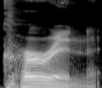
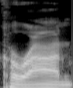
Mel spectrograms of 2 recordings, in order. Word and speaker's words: Curran: K Squizzy, my man, aka Curran, pronounced Curran, everybody. Oh, not He get Dude, we we were talking about that outside for a little bit. Um yeah. Oh, I definitely caught him Karan before.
